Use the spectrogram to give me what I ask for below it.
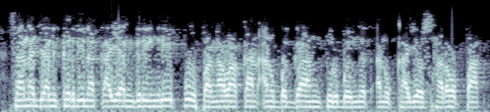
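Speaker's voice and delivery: ordinary talk, nothing marked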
